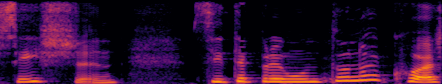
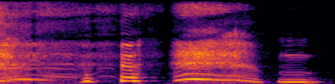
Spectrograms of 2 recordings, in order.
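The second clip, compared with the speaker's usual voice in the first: laughing; 9 semitones higher than usual. Real, not acted. Laughs at own joke.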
